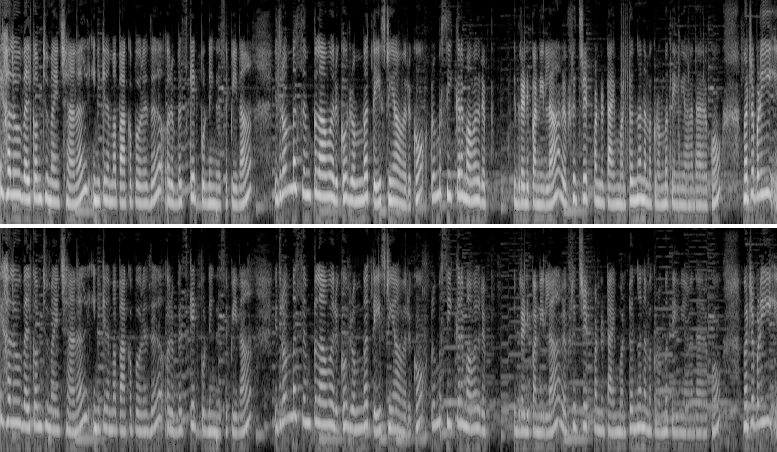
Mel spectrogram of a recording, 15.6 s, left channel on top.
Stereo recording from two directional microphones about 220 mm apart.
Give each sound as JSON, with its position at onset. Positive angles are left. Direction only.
{"t": 0.0, "sound": "a woman's voice", "side_deg": 35}
{"t": 8.5, "sound": "a woman's voice", "side_deg": 15}
{"t": 14.9, "sound": "a woman's voice", "side_deg": 30}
